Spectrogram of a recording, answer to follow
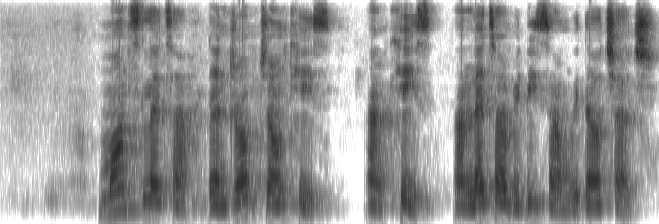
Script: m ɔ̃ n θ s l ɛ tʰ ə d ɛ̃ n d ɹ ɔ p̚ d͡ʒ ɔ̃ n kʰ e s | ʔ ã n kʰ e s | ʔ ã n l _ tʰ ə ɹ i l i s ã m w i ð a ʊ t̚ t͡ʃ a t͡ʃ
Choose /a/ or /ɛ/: ɛ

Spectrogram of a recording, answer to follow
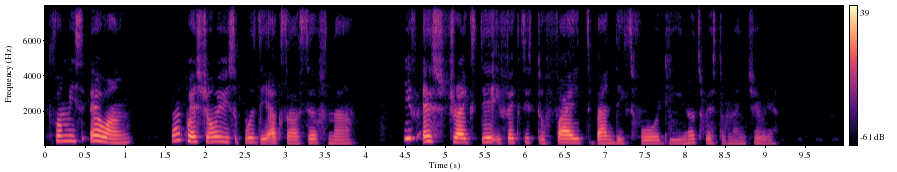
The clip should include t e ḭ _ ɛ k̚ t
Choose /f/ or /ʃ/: f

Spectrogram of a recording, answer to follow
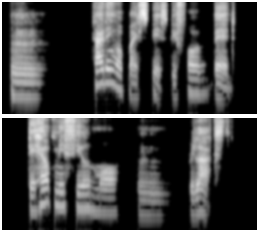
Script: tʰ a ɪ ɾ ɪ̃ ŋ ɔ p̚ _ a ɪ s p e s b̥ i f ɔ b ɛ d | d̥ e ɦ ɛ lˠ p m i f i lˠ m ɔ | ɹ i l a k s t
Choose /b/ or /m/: m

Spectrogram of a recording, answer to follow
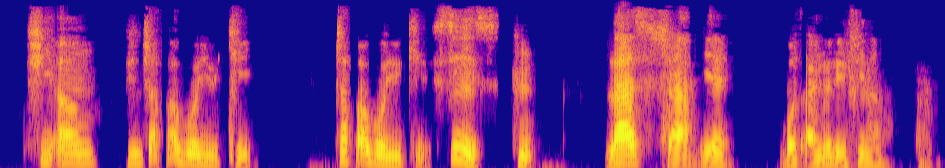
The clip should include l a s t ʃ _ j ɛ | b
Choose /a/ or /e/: a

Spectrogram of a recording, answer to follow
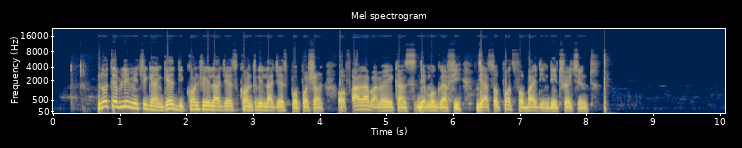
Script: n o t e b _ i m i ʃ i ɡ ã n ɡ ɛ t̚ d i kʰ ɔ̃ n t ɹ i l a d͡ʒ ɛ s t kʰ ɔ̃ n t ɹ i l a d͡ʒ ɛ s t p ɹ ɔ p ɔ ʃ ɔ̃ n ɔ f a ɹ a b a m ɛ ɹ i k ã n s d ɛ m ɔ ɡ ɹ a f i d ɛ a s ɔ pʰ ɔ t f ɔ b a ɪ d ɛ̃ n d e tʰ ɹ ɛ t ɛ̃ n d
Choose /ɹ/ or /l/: l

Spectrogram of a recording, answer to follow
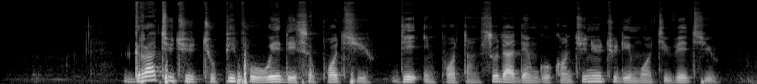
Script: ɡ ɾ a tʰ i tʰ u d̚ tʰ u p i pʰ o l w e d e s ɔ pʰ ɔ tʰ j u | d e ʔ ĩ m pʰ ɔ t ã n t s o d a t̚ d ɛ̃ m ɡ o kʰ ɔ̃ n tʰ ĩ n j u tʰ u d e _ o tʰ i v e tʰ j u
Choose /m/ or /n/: m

